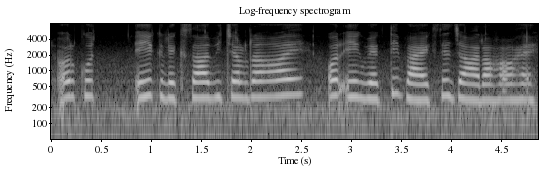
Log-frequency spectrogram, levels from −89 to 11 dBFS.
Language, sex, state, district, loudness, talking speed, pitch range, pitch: Hindi, female, Chhattisgarh, Balrampur, -22 LUFS, 210 wpm, 290-330 Hz, 315 Hz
